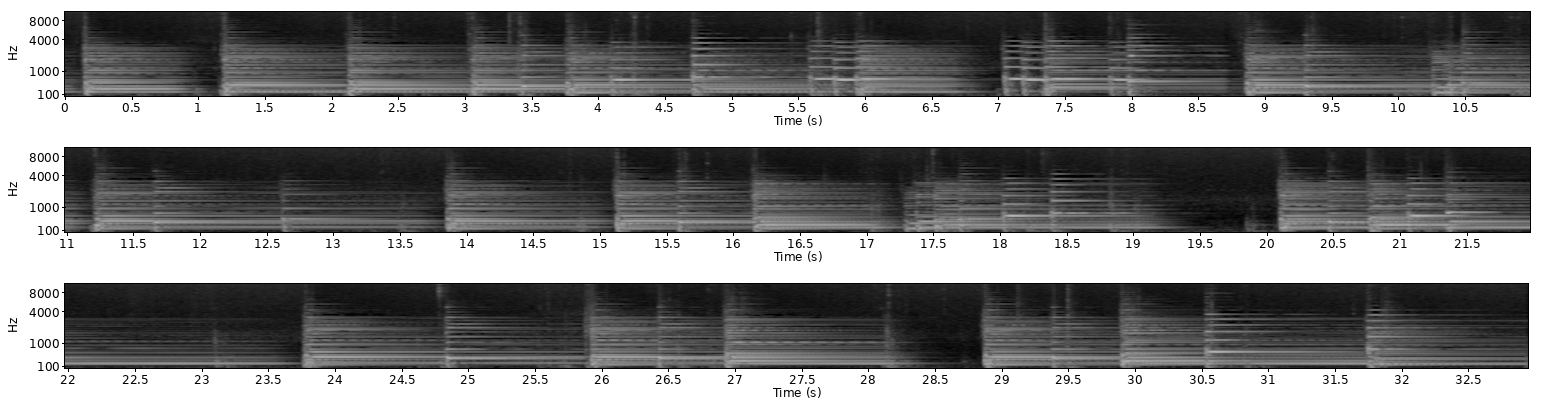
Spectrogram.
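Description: Digital keyboard with a piano voice playing a string of chords under a short melodic figure, each chord struck and left to die away, as a reharmonization of the figure is tried out. The playing stops briefly twice, about two-thirds of the way through and near the end.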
